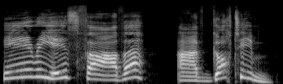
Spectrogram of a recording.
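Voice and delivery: put-on a triumphant boy yelling to his father; high, gleeful child's call. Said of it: "the high voice of a boy".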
